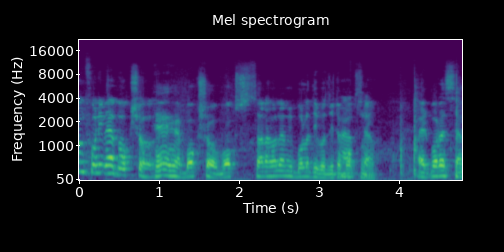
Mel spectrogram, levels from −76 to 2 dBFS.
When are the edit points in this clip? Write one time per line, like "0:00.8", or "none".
none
